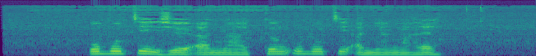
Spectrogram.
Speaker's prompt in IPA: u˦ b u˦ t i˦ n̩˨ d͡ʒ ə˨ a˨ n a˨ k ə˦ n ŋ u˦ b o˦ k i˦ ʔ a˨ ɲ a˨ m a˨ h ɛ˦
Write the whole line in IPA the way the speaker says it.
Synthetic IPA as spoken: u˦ b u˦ t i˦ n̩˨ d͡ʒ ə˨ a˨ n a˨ k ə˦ ŋ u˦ b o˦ t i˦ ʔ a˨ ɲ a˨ ŋ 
